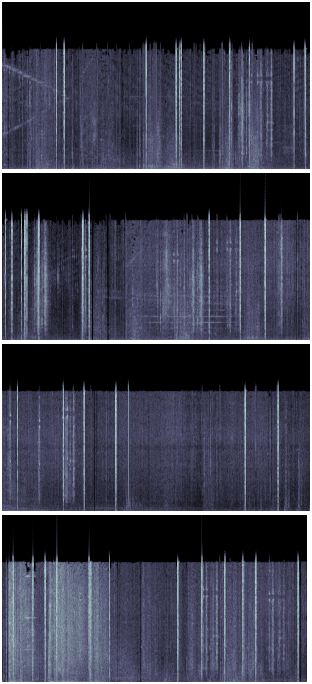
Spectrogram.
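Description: Gunshots crack in sharp, scattered bursts.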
